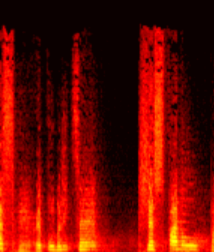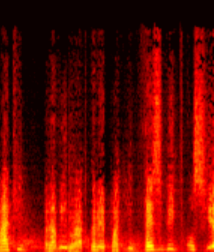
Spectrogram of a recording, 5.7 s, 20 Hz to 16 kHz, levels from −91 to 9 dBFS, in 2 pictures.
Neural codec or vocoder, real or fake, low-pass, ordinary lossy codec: codec, 44.1 kHz, 0.9 kbps, DAC; fake; 14.4 kHz; MP3, 64 kbps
